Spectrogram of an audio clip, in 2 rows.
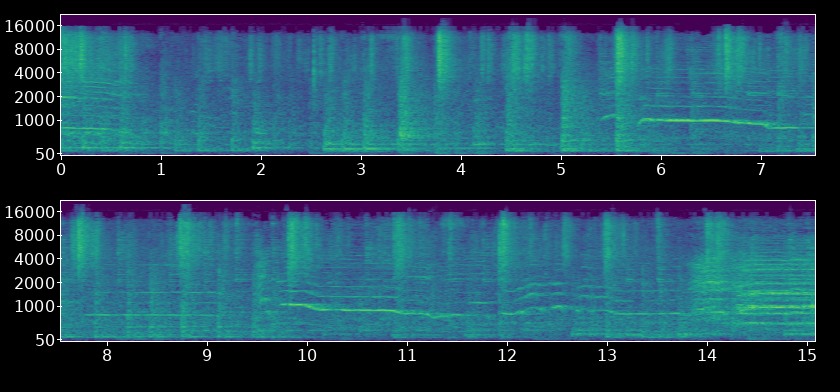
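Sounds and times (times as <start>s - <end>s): drums and percussion: 0.0s - 15.0s.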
